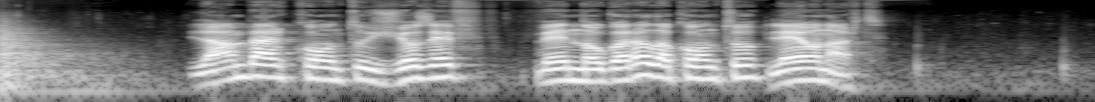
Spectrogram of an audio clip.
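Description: A young man speaks loudly and firmly.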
